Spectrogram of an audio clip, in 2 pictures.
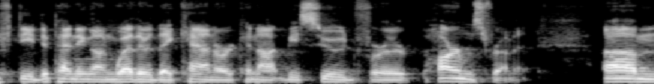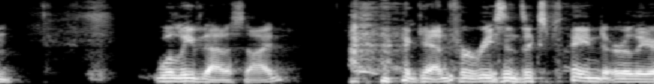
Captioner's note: chuckles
